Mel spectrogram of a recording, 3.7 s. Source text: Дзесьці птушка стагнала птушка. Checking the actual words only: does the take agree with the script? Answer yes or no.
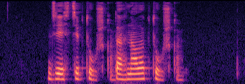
yes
